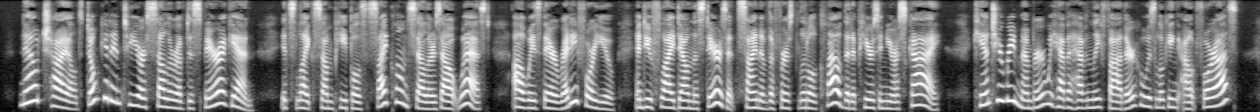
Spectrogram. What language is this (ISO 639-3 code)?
eng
